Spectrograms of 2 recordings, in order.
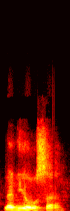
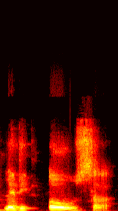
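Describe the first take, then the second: First: Leviosa with shorter, flatter American vowels. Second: Leviosa with long, stressed British vowels, said slowly. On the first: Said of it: "bem mais curto". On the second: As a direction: draw out the vowels of Leviosa like Hermione. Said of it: "essas vogais são, tipo, bem enfáticas". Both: Retold or imitated.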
